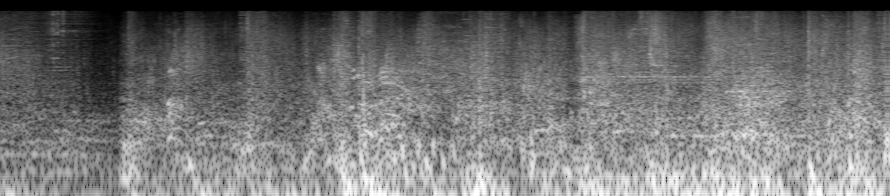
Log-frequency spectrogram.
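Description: Blows and spell impacts thud again and again.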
